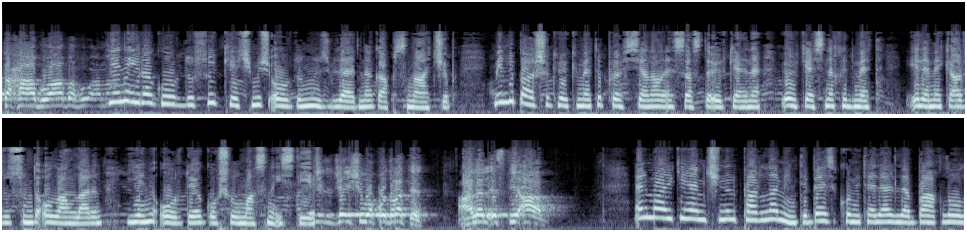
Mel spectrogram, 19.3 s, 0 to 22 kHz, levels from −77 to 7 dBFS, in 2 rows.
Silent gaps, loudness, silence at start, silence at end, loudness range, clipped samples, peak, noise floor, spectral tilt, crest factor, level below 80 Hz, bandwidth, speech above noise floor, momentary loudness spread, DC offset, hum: none; -7 LUFS; 0 s; 0 s; 1 LU; 2%; 0 dBFS; -37 dBFS; -4.5 dB/octave; 6 dB; -36 dBFS; 11 kHz; 31 dB; 4 LU; under 0.1%; none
